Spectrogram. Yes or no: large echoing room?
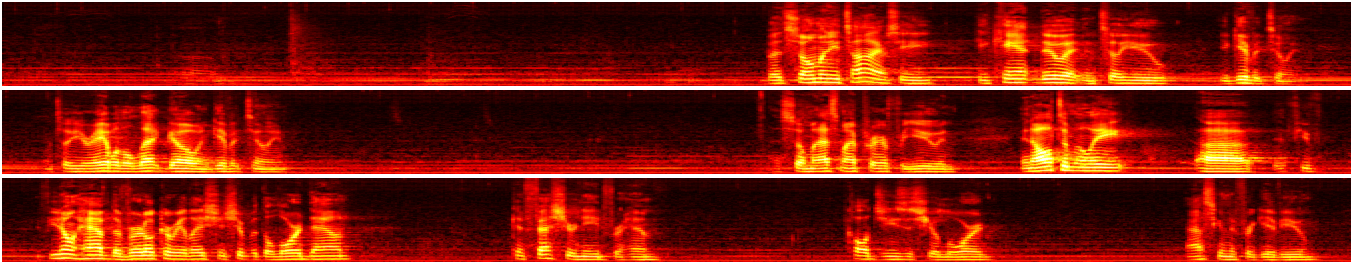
yes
